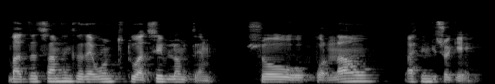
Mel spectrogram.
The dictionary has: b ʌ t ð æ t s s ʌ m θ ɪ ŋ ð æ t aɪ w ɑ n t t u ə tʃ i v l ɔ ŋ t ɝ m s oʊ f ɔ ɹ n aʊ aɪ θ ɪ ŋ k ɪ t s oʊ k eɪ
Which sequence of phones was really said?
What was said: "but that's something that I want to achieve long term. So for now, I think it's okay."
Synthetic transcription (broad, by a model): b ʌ t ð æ t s s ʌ m θ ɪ ŋ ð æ t aɪ w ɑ n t t u ə tʃ i v l ɔ ŋ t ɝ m s oʊ f ɔ ɹ n aʊ aɪ θ ɪ ŋ k ɪ t s oʊ k eɪ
